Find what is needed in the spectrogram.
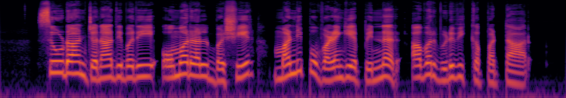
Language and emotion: Tamil, neutral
